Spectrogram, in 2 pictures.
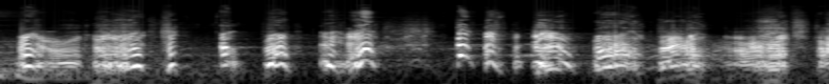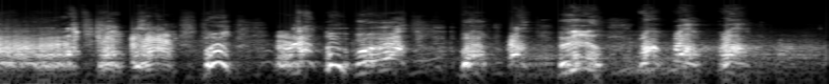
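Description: A dog barks in quick, repeated bursts mixed with high, whining whimpers and yips, loud and continuous for about ten seconds with no talking.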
